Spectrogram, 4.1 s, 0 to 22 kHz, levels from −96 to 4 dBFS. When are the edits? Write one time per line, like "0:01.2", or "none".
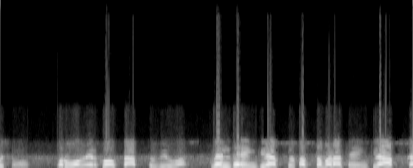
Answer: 0:02.0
